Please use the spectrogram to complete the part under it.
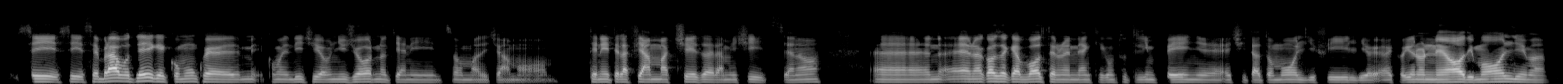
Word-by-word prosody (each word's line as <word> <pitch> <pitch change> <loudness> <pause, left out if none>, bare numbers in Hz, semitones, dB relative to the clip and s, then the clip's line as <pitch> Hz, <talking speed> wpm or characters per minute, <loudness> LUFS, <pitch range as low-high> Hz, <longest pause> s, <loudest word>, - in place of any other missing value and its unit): sì, 130 -3 +2
sì, 125 +2 -3
sei 130 +3 -3
bravo 145 +2 +8
te 155 +1 +6
che 140 -1 +3
comunque 125 -3 0
mi, 120 0 -10
come 115 -1 -8
dici 120 0 -5
ogni 115 +1 -4
giorno 120 0 -1
tieni, 110 +1 -8
insomma, 110 0 -11
diciamo, - - -11 0.3
tenete 120 0 0
la 120 -1 +2
fiamma 115 0 +1
accesa 115 +1 -2
dell'amicizia, 110 -1 -6
no? 120 +2 -6 0.5
Ehm 115 0 -3
n - - -5
è 125 +2 0
una 125 0 +1
cosa 135 0 +5
che 125 - +2
a - - +7
volte 120 0 +2
non 110 0 -2
è - - -1
neanche 110 0 -6
con 110 0 -7
tutti 110 +1 -18
gli - - -7
impegni, 110 0 -2
e 105 -1 -7
hai 105 - -7
citato 105 0 -6
mogli, 110 -1 -4
figli, 110 0 -6
io 105 - -2
ecco, 105 0 -6
io 115 - +1
non 115 0 +2
ne 115 0 +5
ho 120 +1 +9
di 115 - +1
mogli, 125 +1 +2
ma 105 -2 -5
115 Hz, 190 wpm, -24 LUFS, 110-120 Hz, 0.5 s, ho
